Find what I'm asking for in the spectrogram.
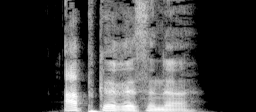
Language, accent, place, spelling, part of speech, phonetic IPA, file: German, Germany, Berlin, abgerissene, adjective, [ˈapɡəˌʁɪsənə], De-abgerissene.ogg
- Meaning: inflection of abgerissen: 1. strong/mixed nominative/accusative feminine singular 2. strong nominative/accusative plural 3. weak nominative all-gender singular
